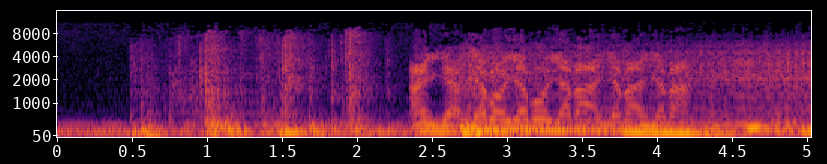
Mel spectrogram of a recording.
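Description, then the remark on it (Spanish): A quick series of firm, loud knocks on a door, rapping for about two seconds before a voice starts talking over faint background sound. “Ya va. Tauro. Hay un señor en la puerta.”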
